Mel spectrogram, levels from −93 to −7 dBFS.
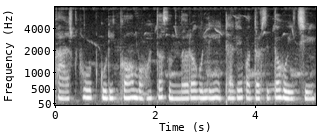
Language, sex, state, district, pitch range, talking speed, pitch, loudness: Odia, female, Odisha, Khordha, 215-225 Hz, 90 wpm, 220 Hz, -14 LUFS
